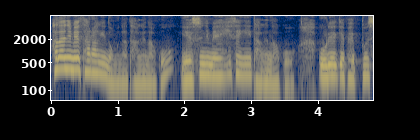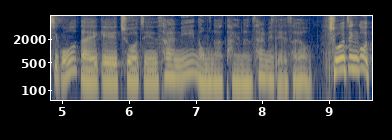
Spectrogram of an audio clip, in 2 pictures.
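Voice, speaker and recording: A pastor's wife giving a devotional talk, telling stories in a gentle, earnest and expressive way. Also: female voice, mid-range voice.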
